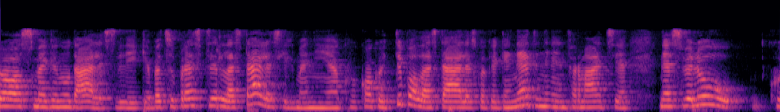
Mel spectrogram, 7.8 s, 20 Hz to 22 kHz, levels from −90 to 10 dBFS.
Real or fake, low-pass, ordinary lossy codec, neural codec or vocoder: real; 7.2 kHz; MP3, 64 kbps; none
